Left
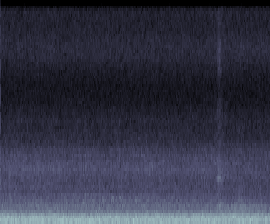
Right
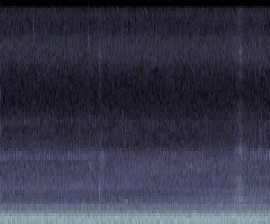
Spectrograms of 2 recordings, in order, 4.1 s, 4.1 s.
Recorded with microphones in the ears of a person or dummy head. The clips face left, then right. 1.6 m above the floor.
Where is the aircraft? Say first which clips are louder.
Left 3 dB; 25° left (ahead or behind); by 4.1 s 10° left (ahead or behind).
